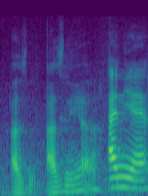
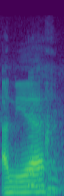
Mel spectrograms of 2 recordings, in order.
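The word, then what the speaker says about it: Asnières: there was a 6-0 scoreline in the clash between, pronounce it for me, Fiona, Asnier? Anier.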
